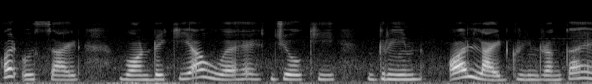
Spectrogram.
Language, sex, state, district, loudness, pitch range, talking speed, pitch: Hindi, female, Jharkhand, Ranchi, -19 LUFS, 220-250 Hz, 160 wpm, 230 Hz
